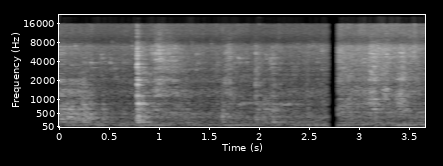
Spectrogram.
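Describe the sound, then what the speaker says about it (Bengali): Spice paste for Bengali potol posto stirred and fried in a pan, a steady close sizzle with scraping stir strokes and a sharp clack near the start, cutting out briefly before resuming. "ভালো করে একটু আমি ভেজে নেব মশলাটাকে।"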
